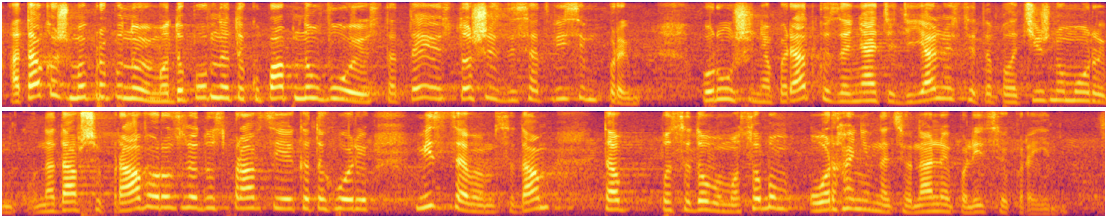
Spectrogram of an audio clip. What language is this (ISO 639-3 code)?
ukr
